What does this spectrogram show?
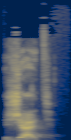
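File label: "зять", Komi-Zyrian, female; audio dict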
